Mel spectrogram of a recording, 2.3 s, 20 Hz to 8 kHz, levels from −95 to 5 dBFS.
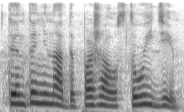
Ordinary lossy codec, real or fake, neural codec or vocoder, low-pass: none; real; none; 7.2 kHz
